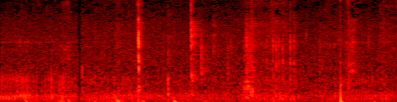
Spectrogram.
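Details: Play-fighting kittens Alfonso and Amur give a low purr beneath scattered clicks, taps and scuffling sounds of their wrestling.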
